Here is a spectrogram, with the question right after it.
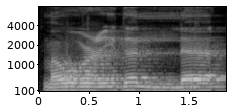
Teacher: മൗഇദൻ എന്നതിലെ തൻവീൻ ശേഷമുള്ള ലാമിൽ പൂർണ്ണമായും ലയിപ്പിച്ച് മണിക്കാതെ ഉച്ചരിക്കണം. ഇത് ബിഗൈരി ഗുന്ന.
